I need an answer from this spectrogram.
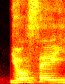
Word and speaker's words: Yonsei: He is a professor at Yonsei University in Seoul. I think I'm pronouncing it correctly. Yes, absolutely. Yes. Yonsei University in Seoul.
